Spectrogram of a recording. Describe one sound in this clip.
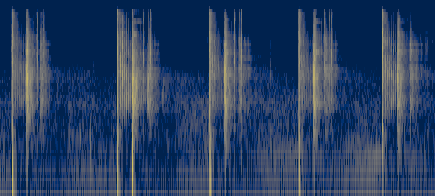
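A small-bore rifle fires single sharp shots, each echoing outdoors.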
